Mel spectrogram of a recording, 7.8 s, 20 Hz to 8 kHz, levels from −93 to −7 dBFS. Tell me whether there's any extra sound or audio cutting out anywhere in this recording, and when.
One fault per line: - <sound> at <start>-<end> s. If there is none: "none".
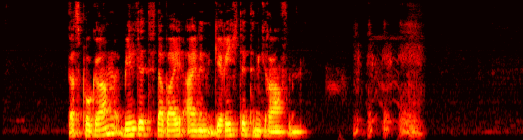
- throat clearing at 4.9-6.4 s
